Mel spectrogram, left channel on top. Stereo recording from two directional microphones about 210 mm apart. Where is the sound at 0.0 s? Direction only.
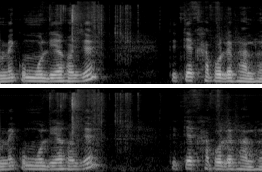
45° left (ahead or behind).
